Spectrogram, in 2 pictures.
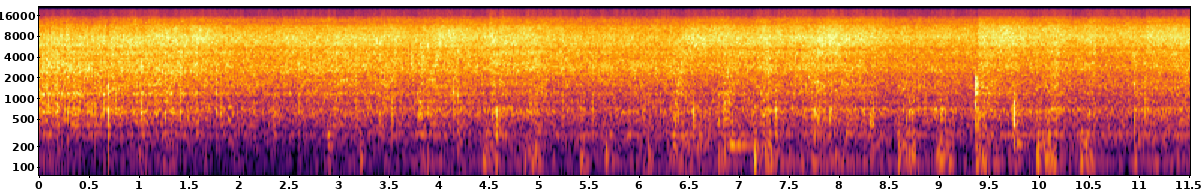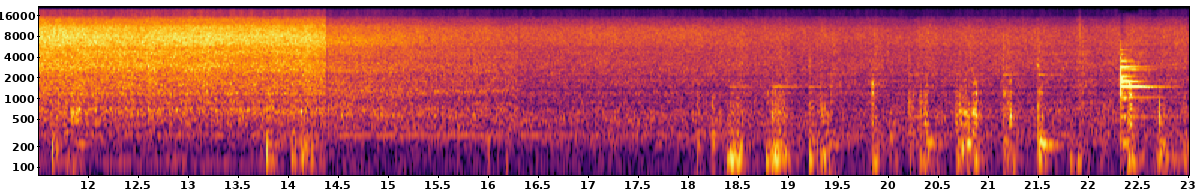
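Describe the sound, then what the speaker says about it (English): Shrimp sizzles loudly in hot oil, a dense continuous hiss that softens partway through, with occasional clinks of a utensil. "So our oil is hot, and we're going to add our shrimp now. So you want to fry this here"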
